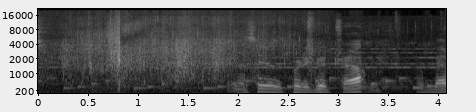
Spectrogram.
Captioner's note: water splashing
